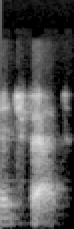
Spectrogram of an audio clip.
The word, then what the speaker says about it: EJFAT: Pat and it is even though the acronym is EJ fat we pronounce it as Edge fat why why did this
